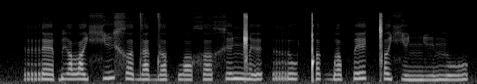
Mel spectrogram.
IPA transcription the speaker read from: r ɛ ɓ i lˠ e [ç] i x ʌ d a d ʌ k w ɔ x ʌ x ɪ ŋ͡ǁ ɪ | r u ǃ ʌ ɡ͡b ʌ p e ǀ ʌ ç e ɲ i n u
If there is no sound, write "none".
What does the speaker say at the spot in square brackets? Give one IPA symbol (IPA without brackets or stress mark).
ç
